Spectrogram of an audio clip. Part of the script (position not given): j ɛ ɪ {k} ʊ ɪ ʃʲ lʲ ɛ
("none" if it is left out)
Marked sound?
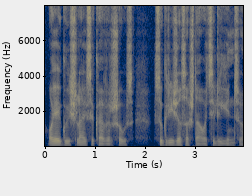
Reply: ɡ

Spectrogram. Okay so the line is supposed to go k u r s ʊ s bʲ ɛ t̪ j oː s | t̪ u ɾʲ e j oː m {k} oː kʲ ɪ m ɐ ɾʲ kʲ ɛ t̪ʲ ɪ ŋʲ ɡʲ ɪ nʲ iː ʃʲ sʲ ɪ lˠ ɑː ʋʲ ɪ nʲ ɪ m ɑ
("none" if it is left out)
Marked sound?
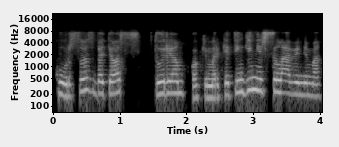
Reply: k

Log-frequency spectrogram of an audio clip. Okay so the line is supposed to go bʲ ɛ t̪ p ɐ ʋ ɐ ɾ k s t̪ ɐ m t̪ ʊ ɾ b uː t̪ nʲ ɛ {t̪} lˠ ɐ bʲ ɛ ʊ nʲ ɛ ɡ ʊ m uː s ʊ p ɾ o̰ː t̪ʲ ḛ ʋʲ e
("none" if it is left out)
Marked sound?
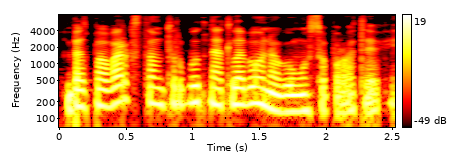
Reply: t̪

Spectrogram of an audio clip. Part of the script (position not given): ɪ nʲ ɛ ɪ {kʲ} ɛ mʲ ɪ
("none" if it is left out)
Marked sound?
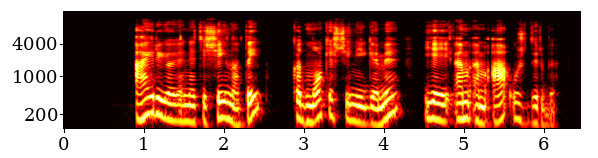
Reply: ɡʲ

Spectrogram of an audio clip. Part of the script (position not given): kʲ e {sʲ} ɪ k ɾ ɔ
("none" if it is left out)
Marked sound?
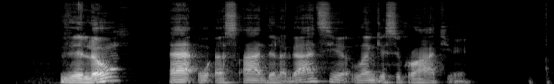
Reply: sʲ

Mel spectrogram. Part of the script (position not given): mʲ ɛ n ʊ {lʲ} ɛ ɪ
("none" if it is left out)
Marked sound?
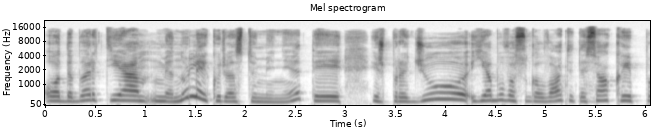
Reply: lʲ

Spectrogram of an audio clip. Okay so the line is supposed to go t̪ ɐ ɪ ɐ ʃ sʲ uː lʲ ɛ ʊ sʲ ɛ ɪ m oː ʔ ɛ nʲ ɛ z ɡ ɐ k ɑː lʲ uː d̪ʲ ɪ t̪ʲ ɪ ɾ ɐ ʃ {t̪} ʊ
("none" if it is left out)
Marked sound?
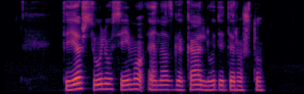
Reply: t̪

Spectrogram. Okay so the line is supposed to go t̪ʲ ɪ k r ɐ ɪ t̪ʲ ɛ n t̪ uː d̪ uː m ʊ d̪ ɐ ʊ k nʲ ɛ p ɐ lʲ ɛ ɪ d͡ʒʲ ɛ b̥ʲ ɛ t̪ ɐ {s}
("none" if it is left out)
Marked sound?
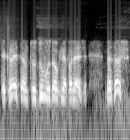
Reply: ʃ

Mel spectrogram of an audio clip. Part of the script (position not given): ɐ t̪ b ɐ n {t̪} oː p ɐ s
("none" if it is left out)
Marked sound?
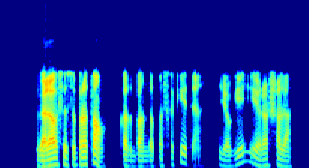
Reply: d̪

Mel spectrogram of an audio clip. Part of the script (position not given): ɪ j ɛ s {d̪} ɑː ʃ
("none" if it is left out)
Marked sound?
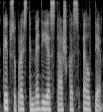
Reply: t̪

